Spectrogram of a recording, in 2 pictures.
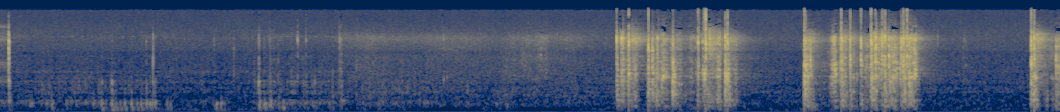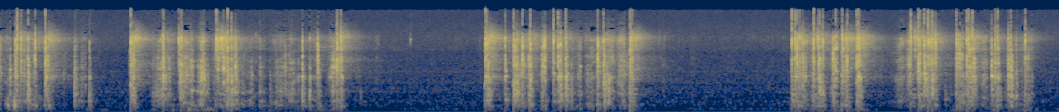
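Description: Six loud bursts of close crackling rustle, each lasting a second or two with silent gaps between, the first about six seconds in.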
